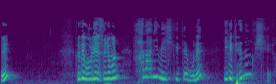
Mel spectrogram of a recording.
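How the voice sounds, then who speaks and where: A woman pastor preaching a New Year's Eve sermon. She tells the story with animation, asks the congregation questions and answers them, and drops to a hush for emphasis. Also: high-pitched, lively intonation, moderate pace, muffled recording. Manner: drops to a hush for emphasis, then rises again.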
